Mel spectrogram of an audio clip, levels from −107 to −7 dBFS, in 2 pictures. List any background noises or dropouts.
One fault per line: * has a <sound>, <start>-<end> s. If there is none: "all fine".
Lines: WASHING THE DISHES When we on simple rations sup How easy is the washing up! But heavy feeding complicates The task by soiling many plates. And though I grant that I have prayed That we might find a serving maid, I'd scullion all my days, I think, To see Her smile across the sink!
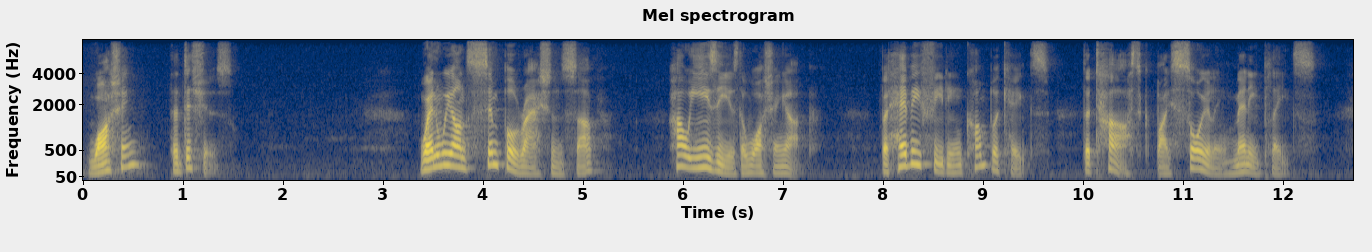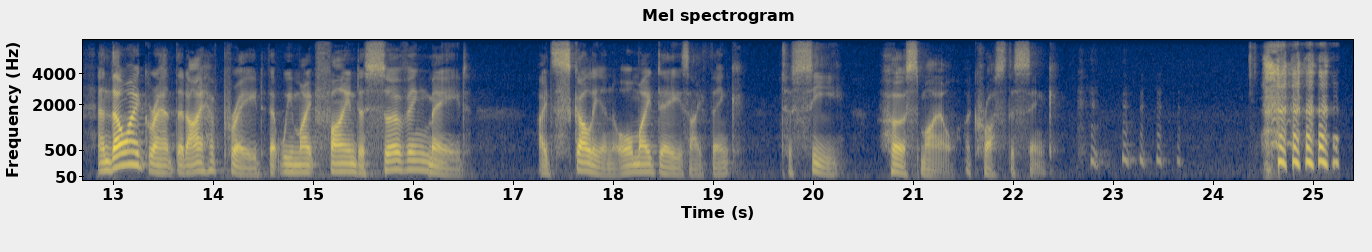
* has a laugh, 22.6-23.7 s
* has a laugh, 24.4-25.3 s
